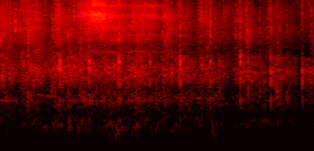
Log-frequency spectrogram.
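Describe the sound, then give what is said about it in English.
An audience clapping: a dense, steady patter of many hands with scattered sharper claps, fairly soft throughout and with no talking over it. “Yeah, you can clap.”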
